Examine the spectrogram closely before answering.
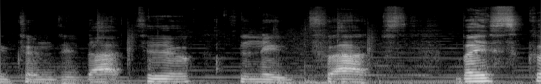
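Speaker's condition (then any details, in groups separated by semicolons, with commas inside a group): Cerebral palsy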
